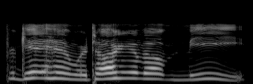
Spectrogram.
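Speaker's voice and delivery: a self-absorbed monster crowing; hammed-up monster. Villain monster demands attention.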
